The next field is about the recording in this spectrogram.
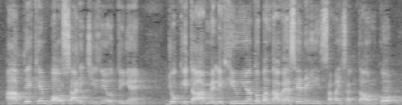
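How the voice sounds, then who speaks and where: A man's voice: high-pitched, fairly bright tone, a little hiss or hum. A man preaching to a seated congregation, explaining patiently and asking them rhetorical questions. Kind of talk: sermon. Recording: echoey hall with faint ambience.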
